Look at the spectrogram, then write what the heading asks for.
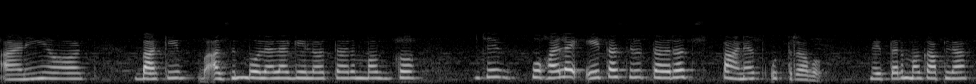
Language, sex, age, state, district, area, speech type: Marathi, female, 18-30, Maharashtra, Solapur, urban, spontaneous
